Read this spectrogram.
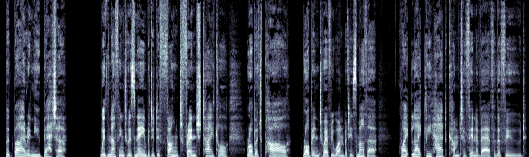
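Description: A woman reading fiction as an audiobook narrator, with expressive, polished storytelling. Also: sits low, no echo, clean studio sound.

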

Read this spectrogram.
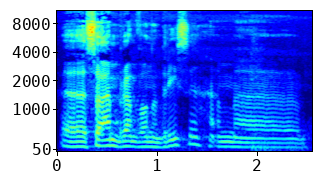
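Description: A man in his thirties with a Belgian accent speaks as an interview guest. His voice is mellow and relaxed, at an average male pitch, and he pauses often as he puts his answers together. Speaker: interview guest, company general manager. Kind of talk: conversational podcast interview.

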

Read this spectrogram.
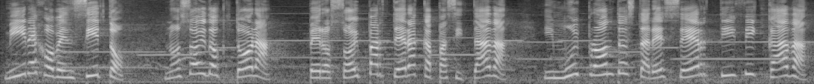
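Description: A woman's voice: high voice, lively intonation, a little slow, bright, forceful tone, soft background music, exaggerated voice. A woman playing a feisty, outspoken village midwife in a radio soap, with a Mexican accent and an indignant, scolding manner. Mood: firm, scolding. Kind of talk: radio soap opera acting.

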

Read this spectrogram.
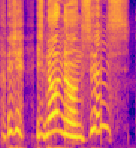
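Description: A woman plays an indignant little boy dog in a children's audiobook. The pitch sits very high and leaps about with huffy, melodramatic pride, in a dry, close sound. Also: expressive, slow, a bit bright, no room sound, heavily acted. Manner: spluttering, huffy, melodramatic protests. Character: indignant little male pet dog, proud, easily wounded.

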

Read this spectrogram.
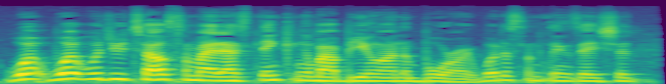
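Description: A woman's voice: on the low side, animated, racing, a little hiss or hum. A woman hosting a talk show, asking simple clarifying questions in a casual, conversational way.

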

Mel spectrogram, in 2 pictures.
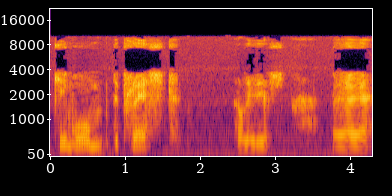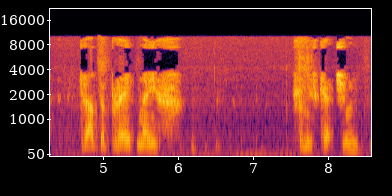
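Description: Slow, profane Scottish man. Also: medium pitch, fairly bright tone, no room sound, rough recording. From Scotland. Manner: gruff, profane, deliberately slow. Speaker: caller leaving a voice message. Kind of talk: casual anecdote telling.

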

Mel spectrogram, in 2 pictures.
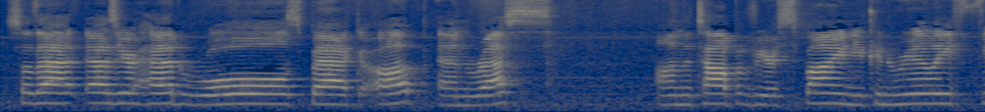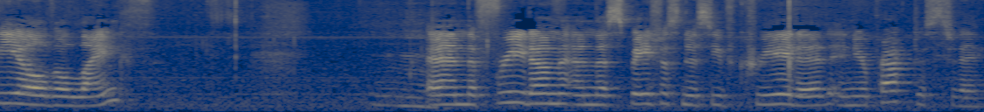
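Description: Slow, soothing woman yoga teacher. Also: high-pitched, little pitch movement, a bit bright, a little hiss or hum. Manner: slow, soothing cueing with breath prompts. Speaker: yoga and mindfulness instructor. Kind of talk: guided chair yoga instruction. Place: classroom.

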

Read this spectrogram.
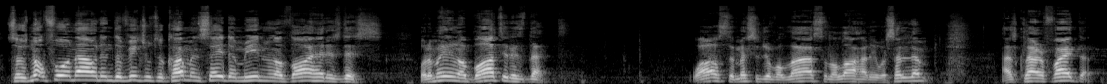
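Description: Slightly husky man giving a religious lesson. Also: on the high side, brisk. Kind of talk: Islamic lecture explaining a text, with Arabic recitation. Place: live-streamed lesson at an Islamic centre.

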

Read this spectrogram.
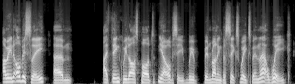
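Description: A man's voice: medium pitch, brisk, no room sound, studio quality. A man co-hosting a podcast, chatting casually and acting out stories with quoted voices. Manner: animated storyteller, acts out quoted voices. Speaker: podcast co-host. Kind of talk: casual chat.

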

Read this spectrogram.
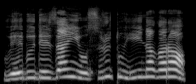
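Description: A woman playing a sharp-tongued, exasperated police officer in a comedic radio drama, scolding and switching between polite and rude. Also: high voice, rapid-fire, no room sound, clean studio sound. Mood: indignant.

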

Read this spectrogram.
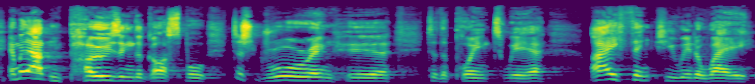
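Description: A male preacher with a high, bright, ringing voice delivers an animated sermon. He swings from loud, shouted bursts to quiet, low asides, often repeating words as he drives home a point. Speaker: pastor.

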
